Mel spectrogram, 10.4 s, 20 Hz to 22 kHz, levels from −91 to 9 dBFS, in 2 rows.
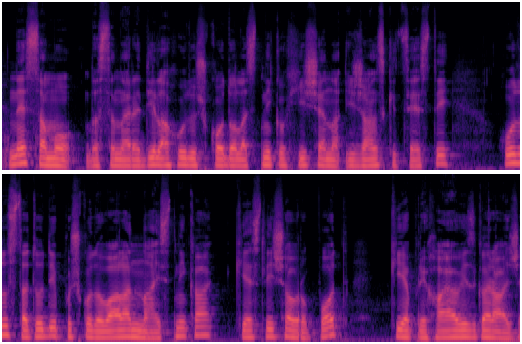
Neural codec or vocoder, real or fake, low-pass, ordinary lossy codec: none; real; none; none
